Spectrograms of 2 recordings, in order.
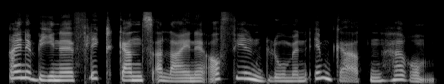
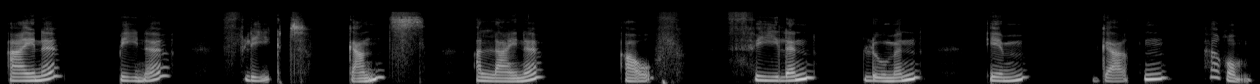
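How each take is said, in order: First: The sentence is spoken at a faster pace. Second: The sentence is spoken at a slower pace.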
